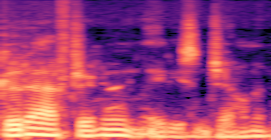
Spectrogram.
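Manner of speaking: hushed, televised golf commentary announcer voice. Praised for sounding like a golf announcer, greeting the audience in golf announcer voice. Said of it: "sounding like a golf announcer".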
